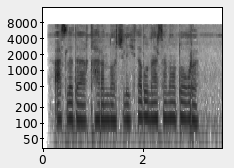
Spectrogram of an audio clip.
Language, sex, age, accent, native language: Uzbek, male, 18-24, Farg'ona, Uzbek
